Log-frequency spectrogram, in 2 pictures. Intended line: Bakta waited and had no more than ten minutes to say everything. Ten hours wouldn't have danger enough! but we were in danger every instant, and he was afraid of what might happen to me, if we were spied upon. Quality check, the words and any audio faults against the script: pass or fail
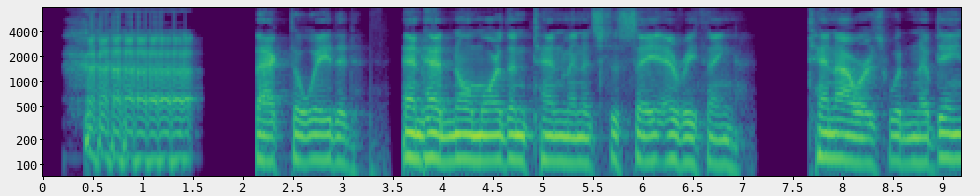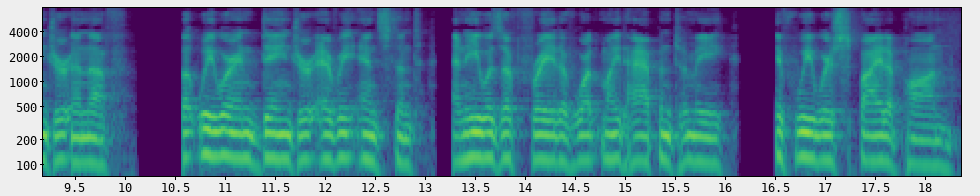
fail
